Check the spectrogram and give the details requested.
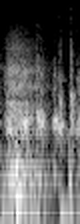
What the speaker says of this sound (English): Why are chickens like this?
